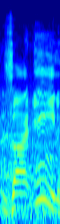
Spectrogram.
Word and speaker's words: Zane: The sophomore out of Tampa, Florida, really pronounces his first name Zain, which means beautiful and nice.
